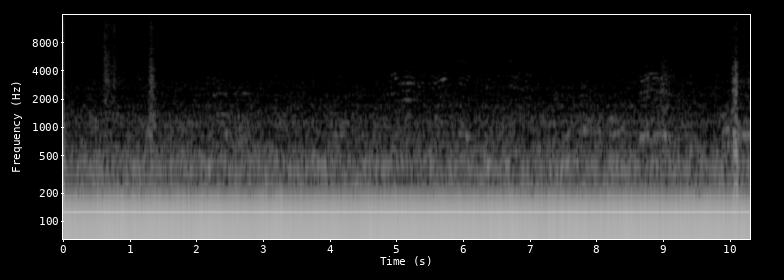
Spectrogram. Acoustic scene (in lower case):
car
